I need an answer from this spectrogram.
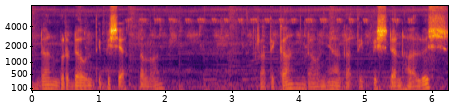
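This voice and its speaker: Fairly slow, fairly even speech with clear music in the background. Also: man. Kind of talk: tutorial. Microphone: phone near.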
